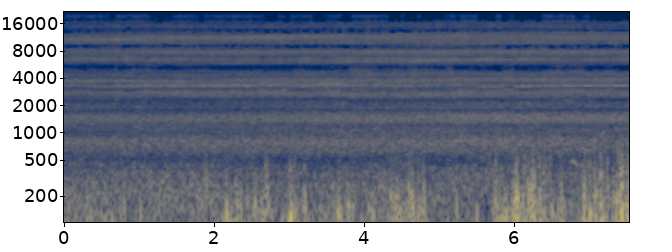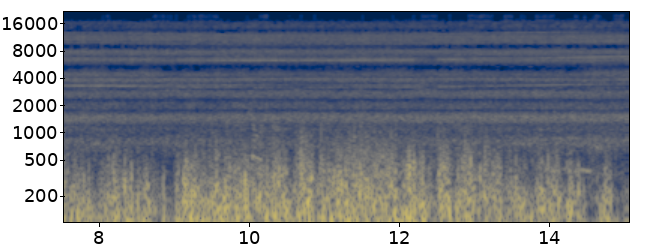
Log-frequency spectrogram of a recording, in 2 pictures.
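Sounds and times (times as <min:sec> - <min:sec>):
gusty low rumble: 0:00.0 - 0:15.0
model helicopter turbine whine: 0:00.0 - 0:15.0.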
